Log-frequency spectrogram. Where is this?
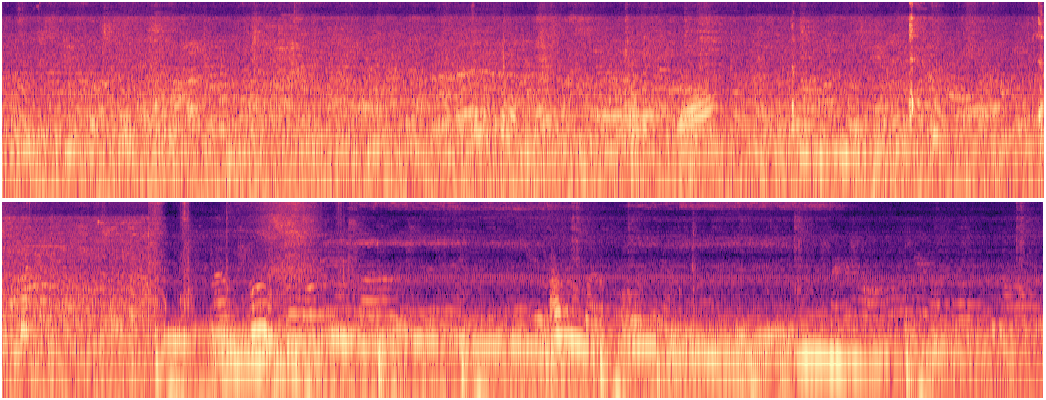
in a restaurant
